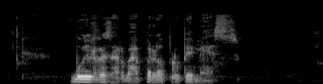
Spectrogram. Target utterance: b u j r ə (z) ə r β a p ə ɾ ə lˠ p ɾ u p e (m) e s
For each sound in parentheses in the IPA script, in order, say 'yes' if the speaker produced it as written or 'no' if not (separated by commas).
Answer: yes, yes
